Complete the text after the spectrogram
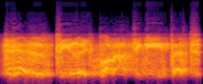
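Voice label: Hungarian player killed ally mood med, speech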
